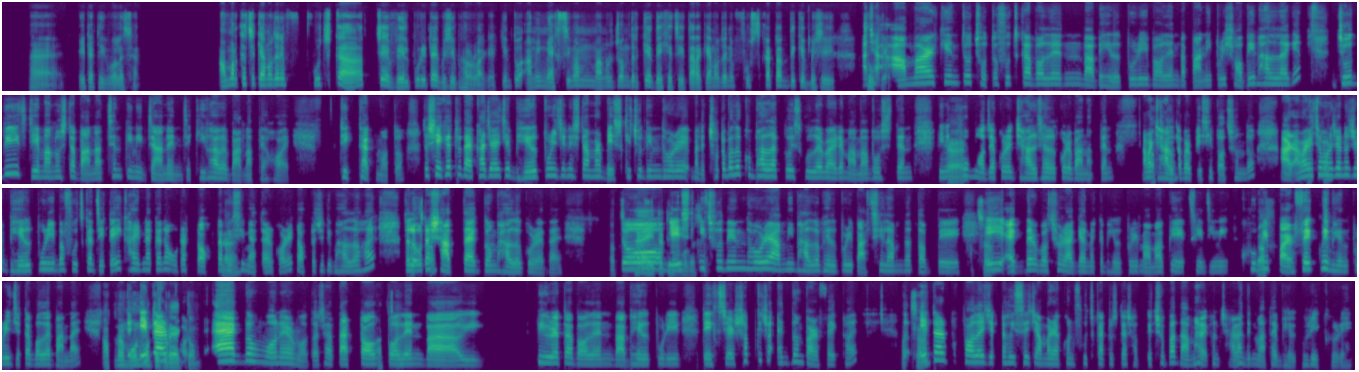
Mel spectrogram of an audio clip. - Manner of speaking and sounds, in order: tapping; other background noise; laughing while speaking: "আমার এখন সারাদিন মাথায় ভেলপুরি ঘোরে"
- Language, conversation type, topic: Bengali, unstructured, আপনার কাছে সেরা রাস্তার খাবার কোনটি, এবং কেন?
